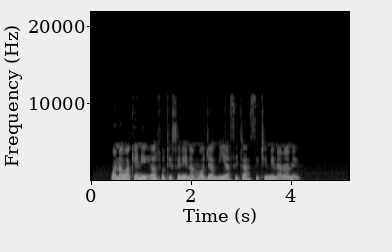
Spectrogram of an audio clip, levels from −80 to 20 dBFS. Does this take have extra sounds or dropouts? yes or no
no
